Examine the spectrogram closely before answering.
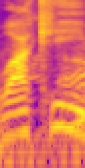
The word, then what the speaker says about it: Joaquin: Joaquin. I thought it was Jackie.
